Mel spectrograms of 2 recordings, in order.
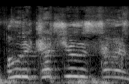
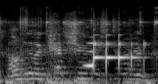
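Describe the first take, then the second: First: Much higher, loud teasing sing-song; squealy playful chase. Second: Loud teasing threat to the dog; playful chase. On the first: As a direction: squeal it at the dog like a game. Playfully chasing the dog. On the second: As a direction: growl it out as a playful game. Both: Real, not acted.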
